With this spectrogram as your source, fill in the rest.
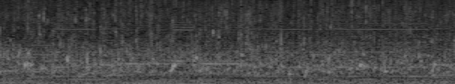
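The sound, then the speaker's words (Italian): A rushing torrent tumbling over rocks into a noisy waterfall gives a steady, unbroken hiss of flowing water, fairly faint and without pauses. “Ma quello era il rumore dell'acqua.”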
